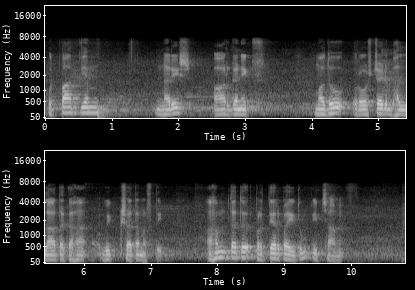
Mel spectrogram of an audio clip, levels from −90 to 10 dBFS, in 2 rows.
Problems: constant background noise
